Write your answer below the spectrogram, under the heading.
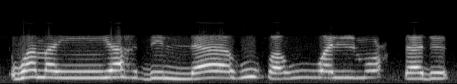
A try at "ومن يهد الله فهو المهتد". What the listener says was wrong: باقی آپ نے ماشاءاللہ صحیح پڑھا. محتد نہیں ہے، محتد. یہ ہا دو چشمی آئے اور وہ ہا الگ ہوتی ہے.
